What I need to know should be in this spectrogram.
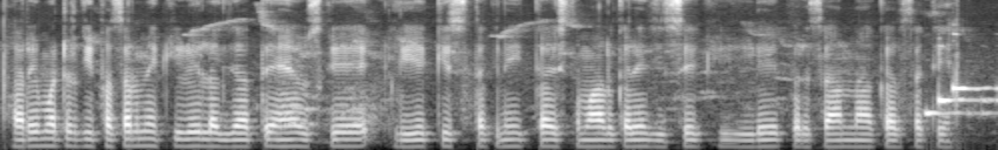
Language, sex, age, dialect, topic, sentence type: Hindi, male, 25-30, Awadhi Bundeli, agriculture, question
